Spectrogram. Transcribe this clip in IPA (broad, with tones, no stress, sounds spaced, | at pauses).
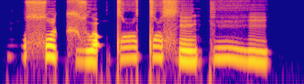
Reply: sˤ y˥˧ t͡ʃ z u˧ ʔ tˤ e̤˥ tˤ e̤˥ s ẽ˧ k e̤˥˧ i̯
